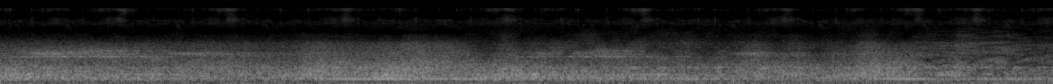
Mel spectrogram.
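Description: Ambient drone music built from processed field recordings of a car assembly plant: a dense, steady rushing drone with a low hum that swells in and out every few seconds and faint higher tones above it.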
